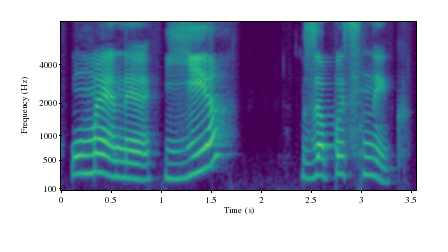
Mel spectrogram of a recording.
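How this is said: The pitch rises on є, question tune. It asks whether the speaker has a notebook. "I raise intonation on, on є"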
